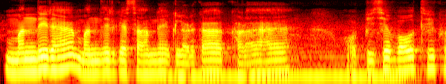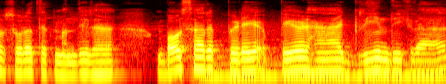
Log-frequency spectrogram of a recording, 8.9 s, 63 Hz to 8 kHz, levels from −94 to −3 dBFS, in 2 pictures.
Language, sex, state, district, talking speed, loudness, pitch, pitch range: Hindi, male, Bihar, Gopalganj, 175 wpm, -20 LUFS, 125 Hz, 115-135 Hz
